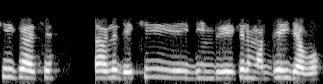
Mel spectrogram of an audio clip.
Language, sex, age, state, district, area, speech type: Bengali, female, 45-60, West Bengal, Nadia, rural, conversation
